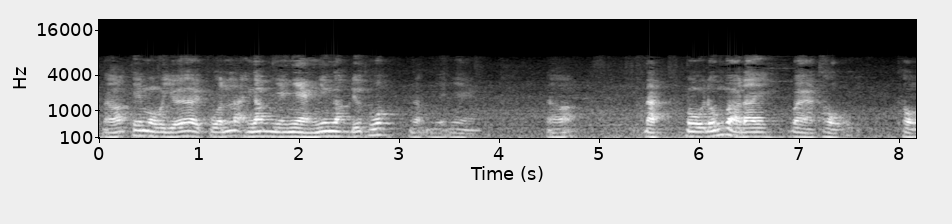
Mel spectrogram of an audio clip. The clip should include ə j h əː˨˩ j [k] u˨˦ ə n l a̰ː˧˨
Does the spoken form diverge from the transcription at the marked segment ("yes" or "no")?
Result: no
